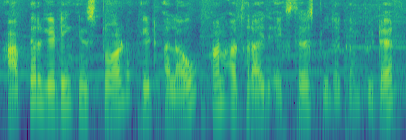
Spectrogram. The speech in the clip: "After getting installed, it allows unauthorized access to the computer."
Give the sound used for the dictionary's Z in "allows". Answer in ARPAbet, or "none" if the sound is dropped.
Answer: none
